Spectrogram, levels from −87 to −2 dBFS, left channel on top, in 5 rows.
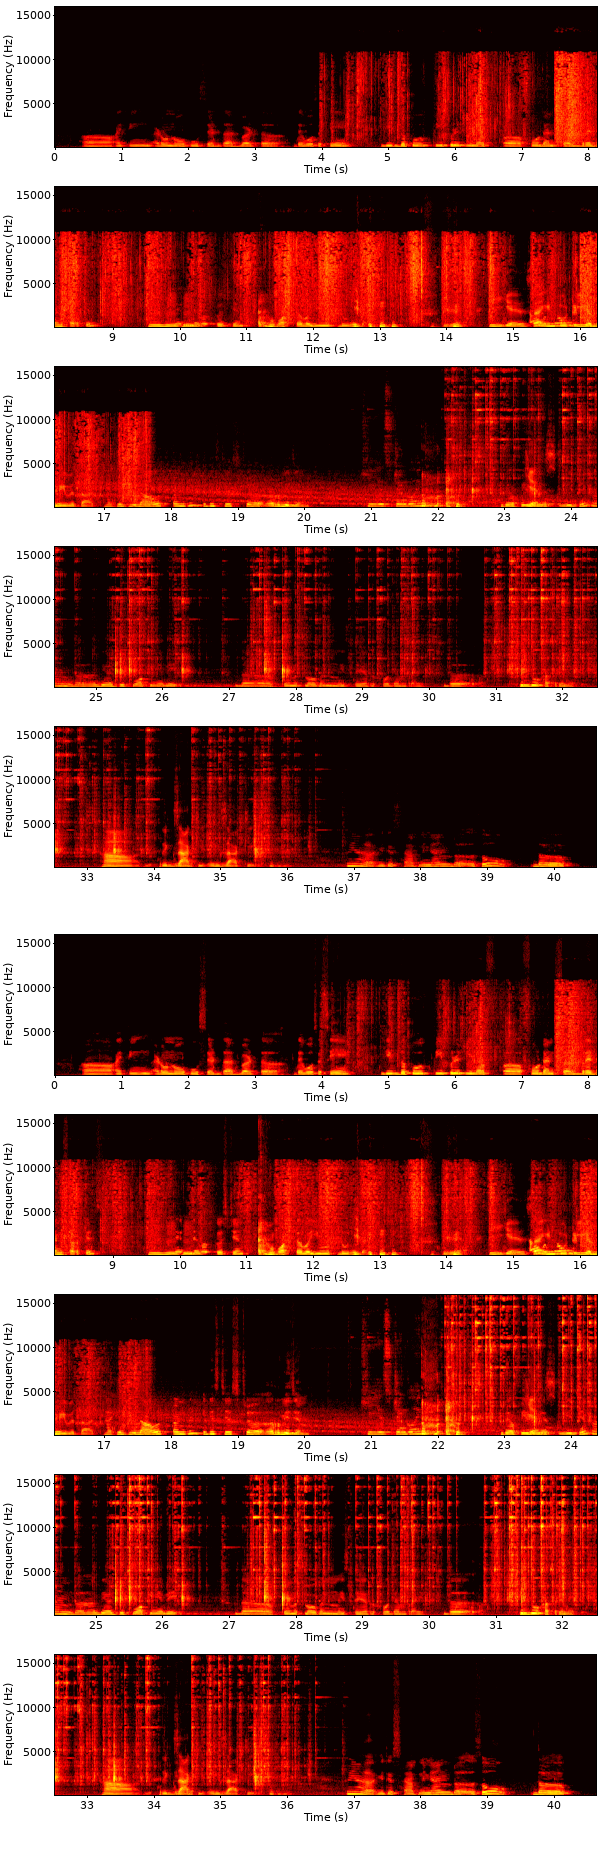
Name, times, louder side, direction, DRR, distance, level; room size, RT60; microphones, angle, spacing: voice 1, 0.4-4.4 4.9-8.7 9.9-12.9 13.9-14.2 15.2-16.4 17.0-20.1 21.7-22.5 22.9-26.3 27.1-29.9 30.2-30.8 31.3-32.4 34.0-34.6 35.7-36.1 36.9-39.3 39.7-40.2, right 5 dB, 50° right, 0.5 m, -34 dB
sound 1, 4.0-5.3 5.7-7.2 7.5-15.0 15.2-17.7, left 5 dB, 35° left, 1.2 m, -41 dB
voice 2, 9.5-10.3 12.5-13.3 13.6-14.2 14.6-16.8 23.3-23.5 33.2-35.6, equal, ahead, 0.4 m, -35 dB
sound 2, 16.5-28.6, left 1 dB, 75° left, 4.6 m, -54 dB
sound 3, 20.2-36.9, right 6 dB, 30° right, 1.1 m, -37 dB
13.0 x 5.3 x 3.8 m
head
